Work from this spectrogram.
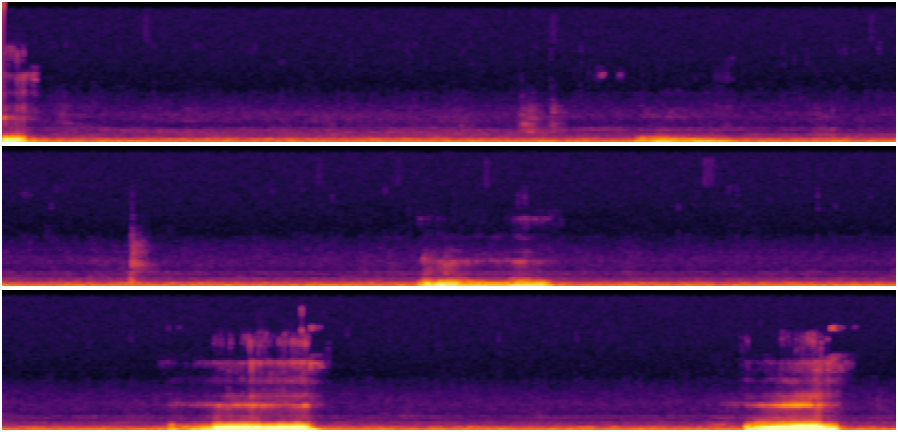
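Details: Pet dog asleep and snoring after a busy day: four low, rasping snores, each lasting about a second and coming roughly every five seconds, over a steady low indoor hum.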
